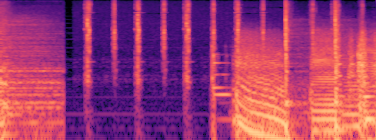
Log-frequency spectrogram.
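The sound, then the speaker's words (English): A clock ticks six times in a crisp, steady rhythm, alone in a brief quiet gap, set between a burst of noisy sound and loud, swelling music that follows. “Clock's ticking, y'all.”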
